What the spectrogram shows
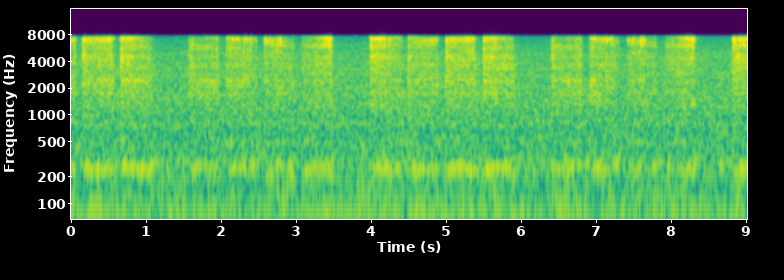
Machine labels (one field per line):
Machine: slide rail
